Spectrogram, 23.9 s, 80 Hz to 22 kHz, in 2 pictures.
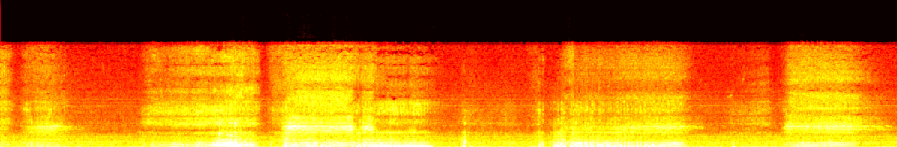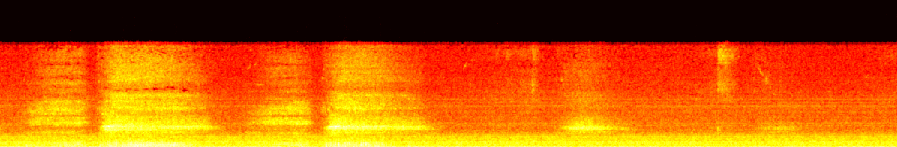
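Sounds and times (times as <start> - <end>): slow snoring: 0.0 - 1.0, 1.9 - 6.4, 7.1 - 9.4, 10.4 - 11.8, 12.4 - 17.8.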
